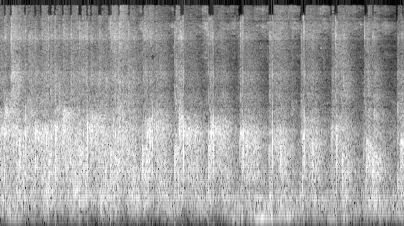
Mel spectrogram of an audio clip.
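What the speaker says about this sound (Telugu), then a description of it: "గ్రేట్ క్లాప్ చేయండి." A seated audience at a Vestige business plan meeting claps together, with dense, steady applause from many hands that stays fairly loud and continuous throughout, with slight surges in intensity.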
